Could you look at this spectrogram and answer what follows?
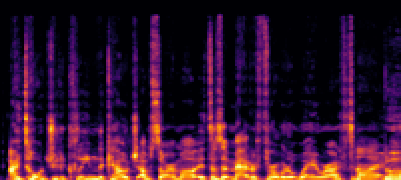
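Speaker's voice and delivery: frantic mom. Retold or imitated. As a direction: voice a mom in full panic. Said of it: "It's like the mom freaking out".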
